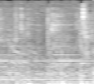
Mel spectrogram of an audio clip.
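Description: A horse mount in World of Warcraft, with steady hoof clip-clop and a whinny layered under game music and ambience, faint and continuous.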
